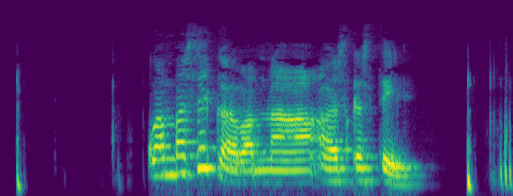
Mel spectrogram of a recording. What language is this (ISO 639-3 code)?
cat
